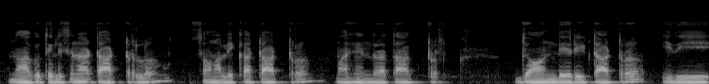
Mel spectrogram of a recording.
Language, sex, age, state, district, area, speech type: Telugu, male, 18-30, Andhra Pradesh, West Godavari, rural, spontaneous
